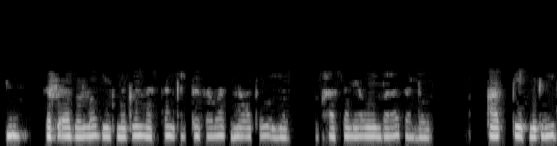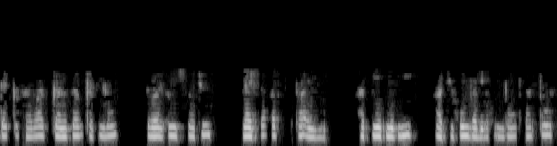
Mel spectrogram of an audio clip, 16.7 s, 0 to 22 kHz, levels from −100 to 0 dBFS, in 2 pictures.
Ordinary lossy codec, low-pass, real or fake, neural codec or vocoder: MP3, 16 kbps; 3.6 kHz; fake; vocoder, 22.05 kHz, 80 mel bands, Vocos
